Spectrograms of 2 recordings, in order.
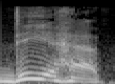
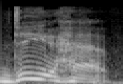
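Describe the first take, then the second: Both takes have the same delivery.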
